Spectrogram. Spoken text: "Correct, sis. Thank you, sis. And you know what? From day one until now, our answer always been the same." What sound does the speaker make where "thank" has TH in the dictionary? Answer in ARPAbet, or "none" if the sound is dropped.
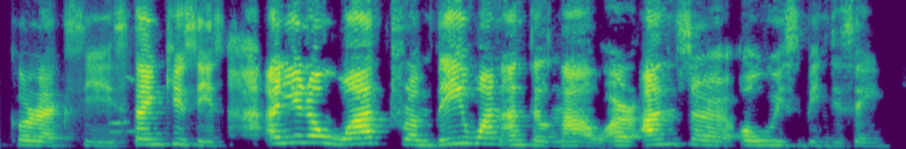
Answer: T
